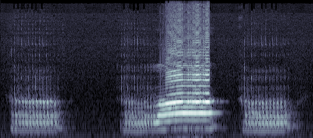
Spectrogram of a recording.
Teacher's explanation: सबसे पहले र में तकरार करते हैं ज्यादा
